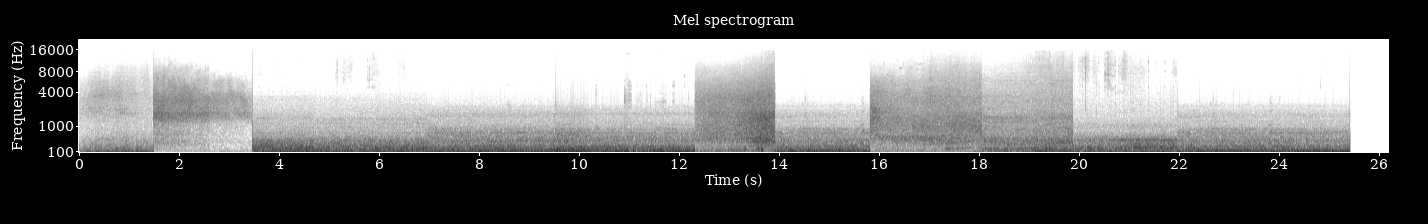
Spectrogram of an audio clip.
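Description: Mercedes-Benz S-Class saloon driving on the road: a steady low rumble of road and tyre noise, broken by several abrupt cuts, with brighter rushing stretches in between, and ending suddenly.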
